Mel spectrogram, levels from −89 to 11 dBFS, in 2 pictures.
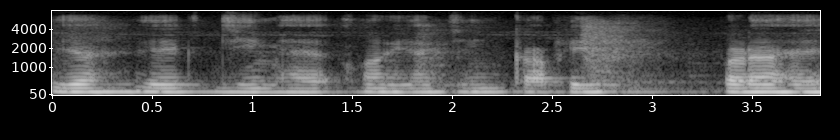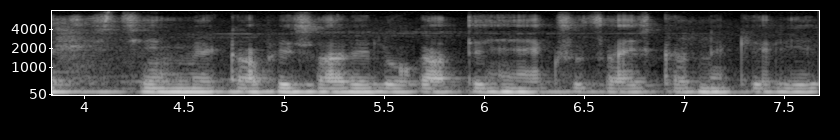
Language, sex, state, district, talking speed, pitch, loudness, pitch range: Hindi, male, Chhattisgarh, Kabirdham, 165 wpm, 130 Hz, -19 LUFS, 125-130 Hz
